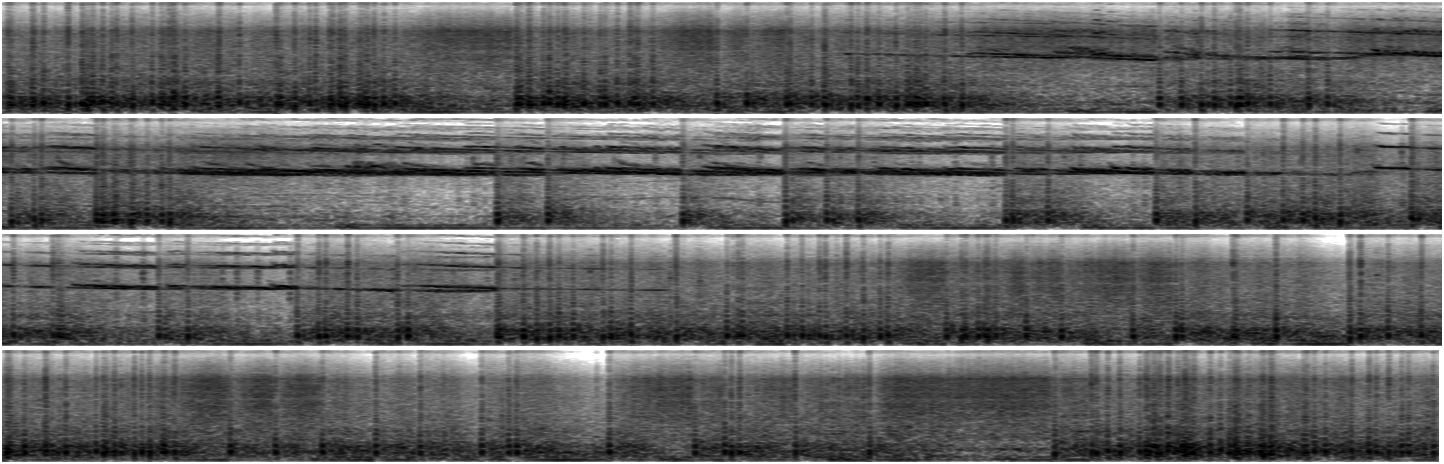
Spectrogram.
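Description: Fireworks display: a dense, continuous crackle and banging of bursting aerial shells, with a run of high, repeated falling whistles from about five to seventeen seconds in.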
